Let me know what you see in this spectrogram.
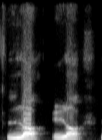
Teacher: जीभ का जो अगला सिरा है वो पूरा जो है आपके तालू को पीछे की तरफ टच कर रहा है या छू रहा है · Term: पार्श्विक ध्वनि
